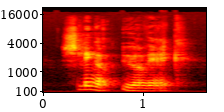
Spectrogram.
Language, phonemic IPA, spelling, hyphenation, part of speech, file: Dutch, /ˈslɪ.ŋərˌyːr.ʋɛrk/, slingeruurwerk, slin‧ger‧uur‧werk, noun, Nl-slingeruurwerk.ogg
- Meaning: pendulum clock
